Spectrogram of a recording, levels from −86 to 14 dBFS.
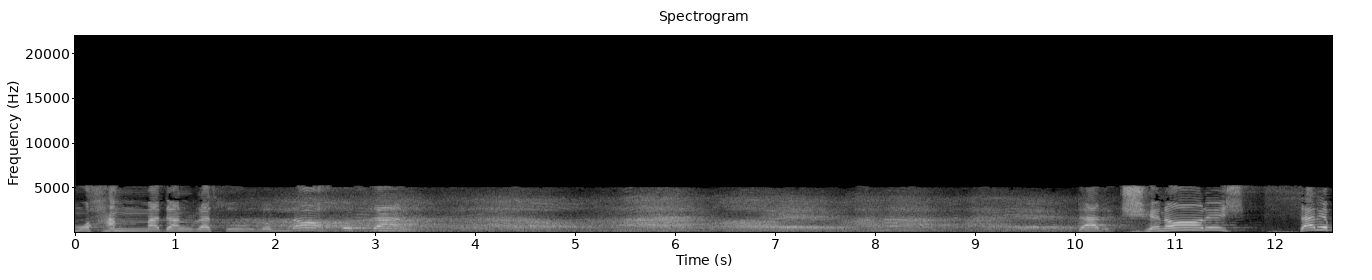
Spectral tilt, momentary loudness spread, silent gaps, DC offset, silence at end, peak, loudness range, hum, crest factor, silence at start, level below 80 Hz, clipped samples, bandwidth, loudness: -4 dB/octave; 13 LU; none; under 0.1%; 0 s; -6 dBFS; 7 LU; none; 20 dB; 0 s; -60 dBFS; under 0.1%; 5.4 kHz; -25 LUFS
